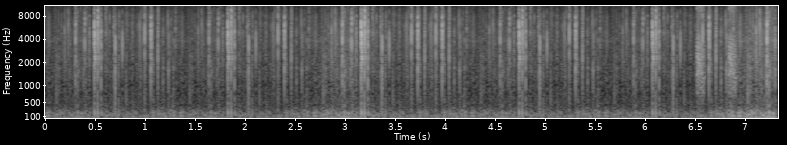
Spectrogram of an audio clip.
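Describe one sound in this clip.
A campfire crackles and pops steadily.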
